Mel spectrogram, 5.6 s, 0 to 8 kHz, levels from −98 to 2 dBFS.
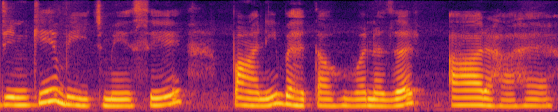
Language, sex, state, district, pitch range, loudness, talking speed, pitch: Hindi, female, Chhattisgarh, Raipur, 175-200 Hz, -15 LUFS, 120 wpm, 185 Hz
